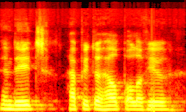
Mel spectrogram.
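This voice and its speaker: A young man from Belgium, speaking natively, giving casual, halting live-stream commentary on his trades and answering chat. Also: mid-range voice, completely flat delivery, darkish tone. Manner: casual, halting, reads chat aloud with fillers.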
